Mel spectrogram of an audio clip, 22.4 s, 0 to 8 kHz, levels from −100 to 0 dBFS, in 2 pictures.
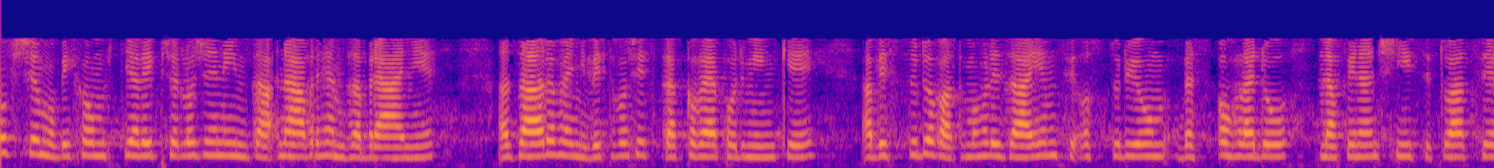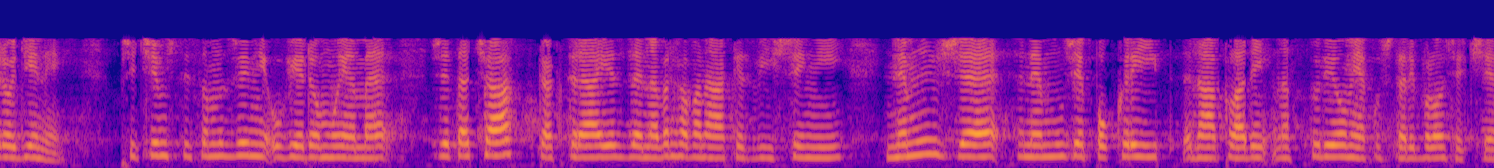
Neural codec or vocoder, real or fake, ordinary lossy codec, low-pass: codec, 16 kHz, 4.8 kbps, FACodec; fake; AAC, 16 kbps; 7.2 kHz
